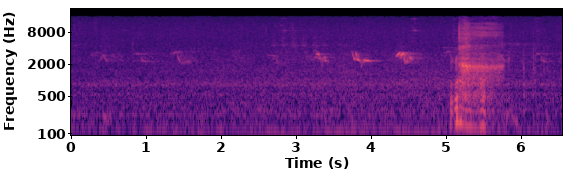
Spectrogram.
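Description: Small birds chirping faintly, a few short calls over a quiet background, then about five seconds in a brief loud vocal sound.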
